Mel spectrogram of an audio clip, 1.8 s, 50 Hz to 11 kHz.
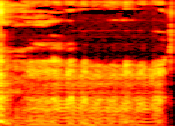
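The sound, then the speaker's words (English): A man imitates a V8 engine with his voice, a steady, throaty low rumble held for nearly two seconds at even loudness, fading off at the end, with no other talk. “I just made it a V8, by the way.”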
